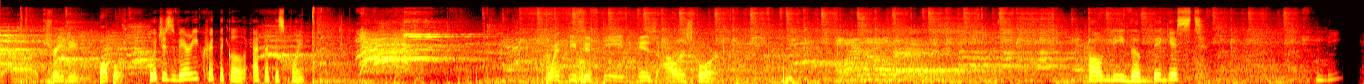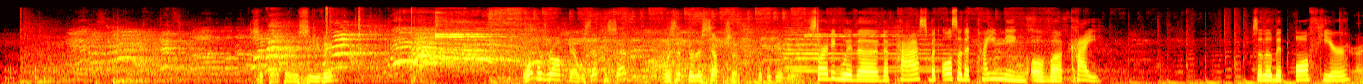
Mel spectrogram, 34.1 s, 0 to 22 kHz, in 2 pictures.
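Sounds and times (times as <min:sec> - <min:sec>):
volleyball thudding: 0:03.8 - 0:06.7, 0:22.1 - 0:22.4
ball thudding: 0:03.9 - 0:04.4
players shouting: 0:04.4 - 0:13.5, 0:20.1 - 0:30.5.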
